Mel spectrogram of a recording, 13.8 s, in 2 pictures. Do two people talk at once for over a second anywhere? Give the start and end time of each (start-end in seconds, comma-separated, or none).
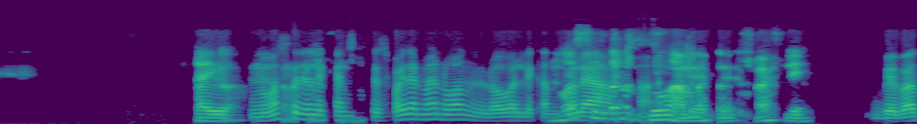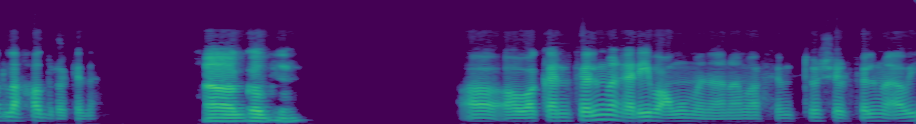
4.1-5.6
